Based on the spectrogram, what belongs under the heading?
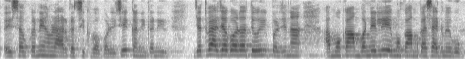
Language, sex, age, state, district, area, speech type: Maithili, female, 60+, Bihar, Madhubani, urban, spontaneous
